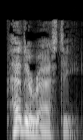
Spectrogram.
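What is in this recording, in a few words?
"pederasty", English, British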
